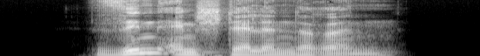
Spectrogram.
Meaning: inflection of sinnentstellend: 1. strong genitive masculine/neuter singular comparative degree 2. weak/mixed genitive/dative all-gender singular comparative degree
- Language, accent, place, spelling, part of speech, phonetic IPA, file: German, Germany, Berlin, sinnentstellenderen, adjective, [ˈzɪnʔɛntˌʃtɛləndəʁən], De-sinnentstellenderen.ogg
